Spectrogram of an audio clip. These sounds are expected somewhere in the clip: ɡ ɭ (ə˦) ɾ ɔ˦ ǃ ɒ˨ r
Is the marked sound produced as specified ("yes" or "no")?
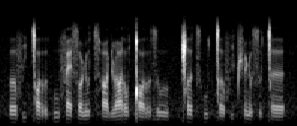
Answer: no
